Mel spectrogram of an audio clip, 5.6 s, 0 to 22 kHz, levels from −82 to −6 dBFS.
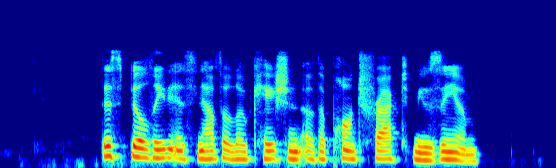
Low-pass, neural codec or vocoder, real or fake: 7.2 kHz; codec, 16 kHz, 2 kbps, X-Codec, WavLM features, trained on Multilingual LibriSpeech; fake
